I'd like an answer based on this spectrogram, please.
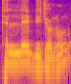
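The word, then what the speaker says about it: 텔레비전: রিউল বাচ্ছিমের পরে যদি রিউল থাকে দুইটারই লয়লা উচ্চারণ হবে, ভাচ্ছিমের নিয়ম। উচ্চারণটা হবে থেল্লে বিজনুন অর্থ টেলিভিশন।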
